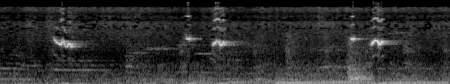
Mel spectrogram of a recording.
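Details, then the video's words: Kutilang, the sooty-headed bulbul, with birds calling back and forth: three brief high twin-note chirps spaced about a second and a half apart over quiet background noise and a low hum. "Inilah suara panggilan burung kutilang saling bersahutan"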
